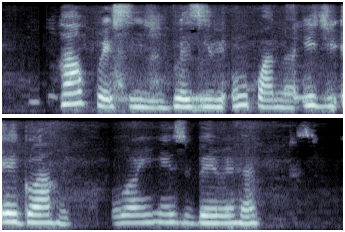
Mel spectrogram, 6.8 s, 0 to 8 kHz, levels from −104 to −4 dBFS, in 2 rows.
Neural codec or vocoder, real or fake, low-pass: codec, 16 kHz in and 24 kHz out, 1.1 kbps, FireRedTTS-2 codec; fake; 7.2 kHz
